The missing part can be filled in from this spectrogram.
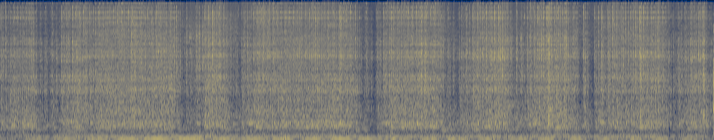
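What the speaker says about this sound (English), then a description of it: "It's sewing and tying off" A Grace Company automated quilting machine sews steadily at close range, a continuous mechanical whir and rapid needle chatter with periodic louder surges, with no talking.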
